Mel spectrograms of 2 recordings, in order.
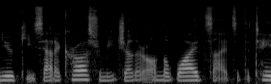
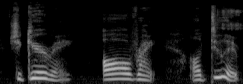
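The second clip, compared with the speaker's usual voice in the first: loud, resolute; determined declaration; 3 semitones higher, 8 dB louder, slower than usual. A narrator's reading. Richon declaring he will face the stalker. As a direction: declare it bravely. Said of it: "Richon declared".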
